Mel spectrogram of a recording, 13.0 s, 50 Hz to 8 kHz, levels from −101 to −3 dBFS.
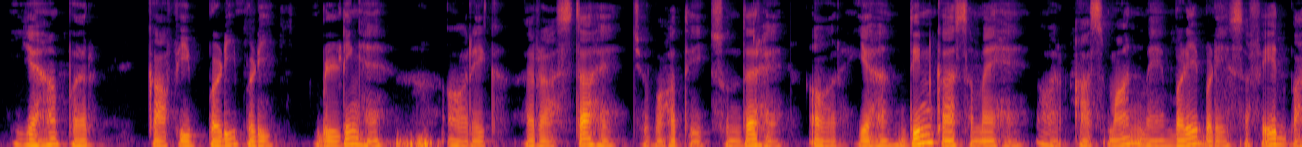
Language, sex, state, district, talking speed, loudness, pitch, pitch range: Hindi, male, Uttar Pradesh, Gorakhpur, 130 wpm, -33 LUFS, 100 Hz, 95-115 Hz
